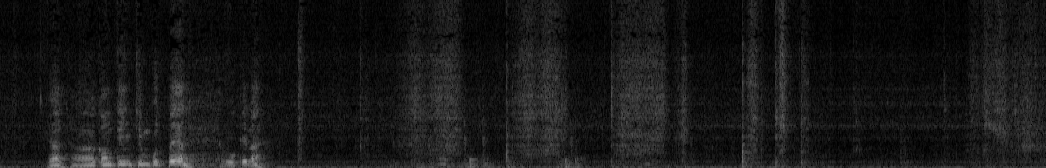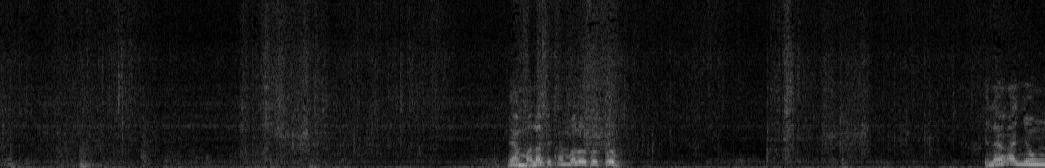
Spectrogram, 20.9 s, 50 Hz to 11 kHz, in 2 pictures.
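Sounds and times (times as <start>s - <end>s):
nuts scraping in a metal pan: 3.9s - 8.1s, 9.7s - 10.7s, 12.8s - 14.8s, 15.6s - 20.9s.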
